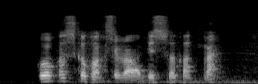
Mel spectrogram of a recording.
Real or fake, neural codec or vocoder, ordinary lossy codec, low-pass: fake; codec, 44.1 kHz, 3.4 kbps, Pupu-Codec; AAC, 48 kbps; 9.9 kHz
